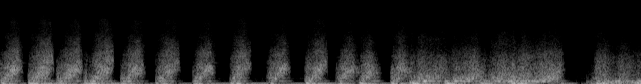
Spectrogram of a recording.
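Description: A soft black foam windscreen over a large silver microphone is scratched with the fingertips and short nails of both hands. Fast, rhythmic bursts of dense, low-heavy scratching give way to continuous rubbing, broken by a brief gap before the scratching resumes.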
